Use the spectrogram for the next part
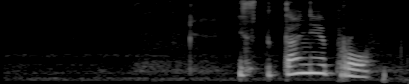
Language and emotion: Russian, neutral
